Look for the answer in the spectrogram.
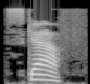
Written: skaff

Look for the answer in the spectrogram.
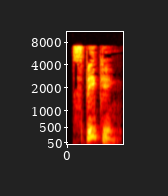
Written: speaking

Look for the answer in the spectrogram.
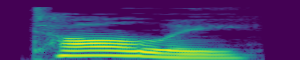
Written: tallie

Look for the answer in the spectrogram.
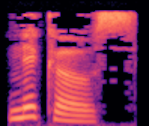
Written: nikkos

